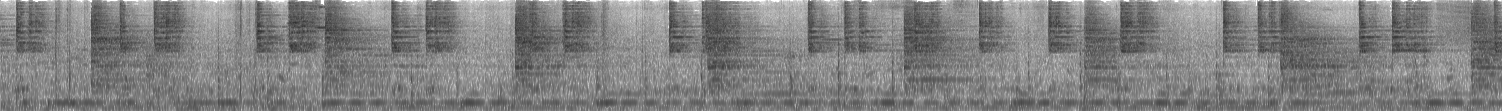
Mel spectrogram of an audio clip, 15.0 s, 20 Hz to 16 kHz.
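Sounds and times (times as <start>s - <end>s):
hand drum beaten with stick: 0.0s - 15.0s.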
